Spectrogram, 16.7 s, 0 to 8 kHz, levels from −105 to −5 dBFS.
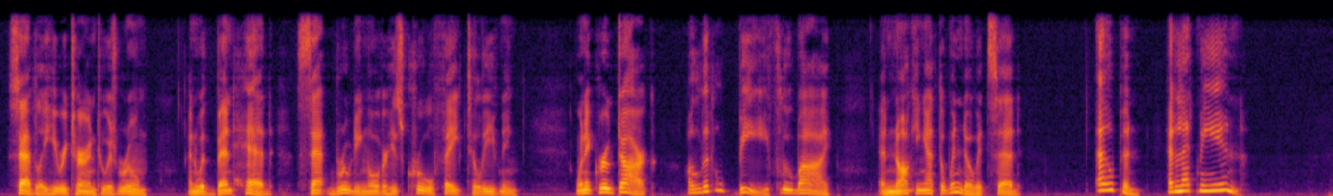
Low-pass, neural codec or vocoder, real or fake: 7.2 kHz; autoencoder, 48 kHz, 128 numbers a frame, DAC-VAE, trained on Japanese speech; fake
